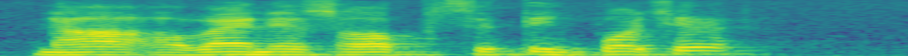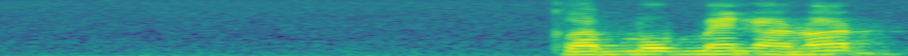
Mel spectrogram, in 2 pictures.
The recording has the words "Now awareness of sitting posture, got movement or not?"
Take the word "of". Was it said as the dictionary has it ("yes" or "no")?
no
